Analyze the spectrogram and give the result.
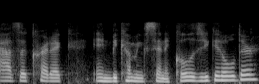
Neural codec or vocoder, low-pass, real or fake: codec, 16 kHz in and 24 kHz out, 0.6 kbps, FocalCodec, streaming, 2048 codes; 7.2 kHz; fake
